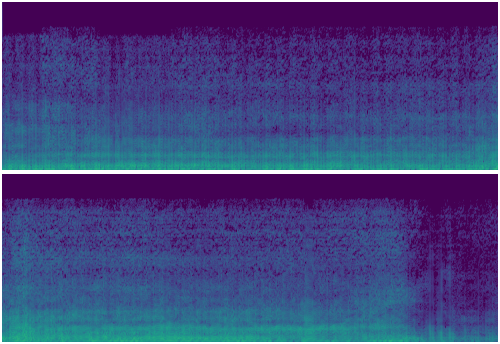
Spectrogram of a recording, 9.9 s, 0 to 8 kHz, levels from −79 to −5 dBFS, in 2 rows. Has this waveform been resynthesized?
yes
